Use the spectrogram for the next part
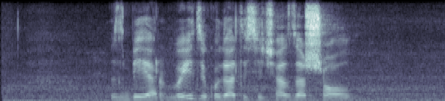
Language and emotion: Russian, neutral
